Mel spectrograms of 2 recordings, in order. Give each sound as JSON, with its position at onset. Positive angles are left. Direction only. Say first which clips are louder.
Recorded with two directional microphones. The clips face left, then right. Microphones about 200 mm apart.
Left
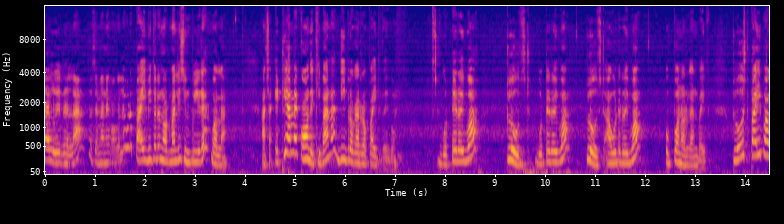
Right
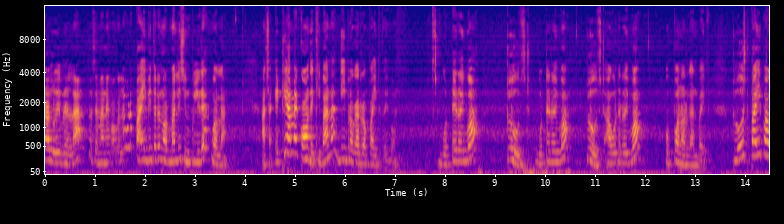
{"t": 0.0, "sound": "speech", "louder": "left 4 dB", "side_deg": 35}
{"t": 2.1, "sound": "a woman's voice", "louder": "left 4 dB", "side_deg": 55}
